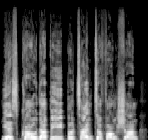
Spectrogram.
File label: Vocals; Jungle Frenzy 1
